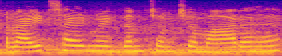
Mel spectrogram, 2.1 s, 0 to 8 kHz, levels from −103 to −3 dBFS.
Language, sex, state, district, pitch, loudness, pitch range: Hindi, female, Chhattisgarh, Raipur, 260 Hz, -13 LUFS, 245-270 Hz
